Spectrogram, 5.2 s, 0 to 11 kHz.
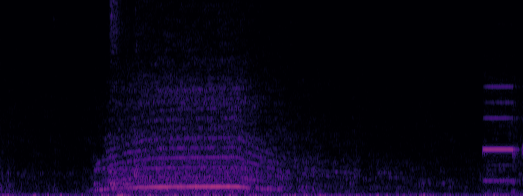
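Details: Lenovo ThinkCentre M72e after a no-display repair (missing VCore/VCCSA, replaced NCP102 MOSFET driver IC): fan whirs up and fades over about two seconds to quiet steady tones, normal power-on with display restored.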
